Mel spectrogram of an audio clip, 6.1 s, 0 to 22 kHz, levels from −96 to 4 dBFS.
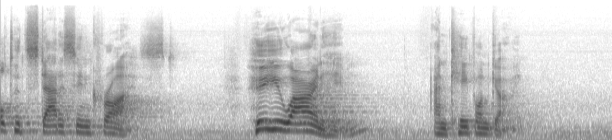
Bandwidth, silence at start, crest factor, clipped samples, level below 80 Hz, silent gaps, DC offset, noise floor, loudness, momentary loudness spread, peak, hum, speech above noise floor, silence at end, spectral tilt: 18.5 kHz; 0 s; 18 dB; under 0.1%; -60 dBFS; none; 0.1%; -54 dBFS; -29 LUFS; 20 LU; -12 dBFS; none; 26 dB; 0 s; -4.5 dB/octave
